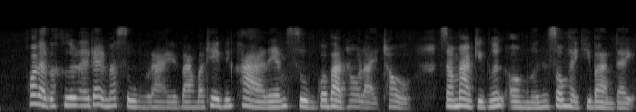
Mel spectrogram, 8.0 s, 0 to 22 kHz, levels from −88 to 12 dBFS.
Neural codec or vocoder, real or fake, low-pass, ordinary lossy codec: codec, 16 kHz, 0.8 kbps, ZipCodec; fake; none; none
